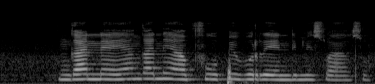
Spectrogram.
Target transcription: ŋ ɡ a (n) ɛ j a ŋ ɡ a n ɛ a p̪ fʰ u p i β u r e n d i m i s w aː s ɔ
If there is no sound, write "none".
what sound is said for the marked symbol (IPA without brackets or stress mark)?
n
